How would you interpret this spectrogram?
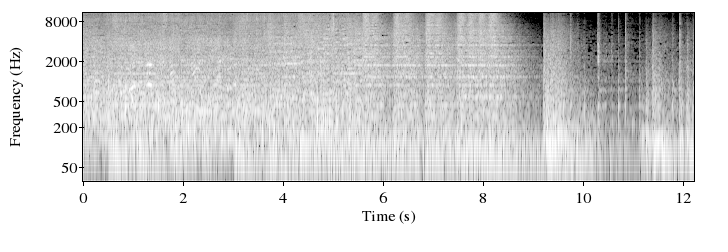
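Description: Loud, steady engine roar from motorized rubber boats during a navy raid exercise, with a brief dip and surge near the end as the throttle changes; wind and water noise blend in, no clear talk.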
